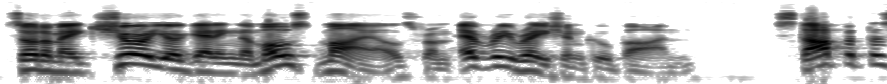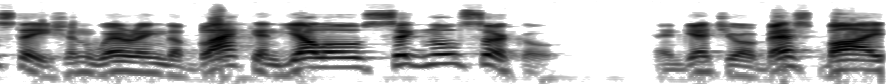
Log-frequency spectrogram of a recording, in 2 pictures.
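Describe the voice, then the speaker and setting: A man's voice: medium pitch, a bit bright. A man with an American accent announcing commercials and credits in 1940s radio style. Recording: 1940s radio broadcast with faint music.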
